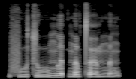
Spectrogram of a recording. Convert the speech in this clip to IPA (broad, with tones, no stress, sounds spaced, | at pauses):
f uː˨˩ t͡s uː˨˥ ŋ l ɐ˨ k̚ n̪ ɐ˨˧ w t̪ʰ œː˨ m n̪ ɐ˨˩ ŋ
